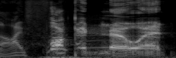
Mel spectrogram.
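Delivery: high, strained, slow mock shout; vindicated outburst. Acting out someone seeing their bias confirmed, vindicated outburst. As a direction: cry it out like you were right all along. Acts out a biased knee-jerk reaction.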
